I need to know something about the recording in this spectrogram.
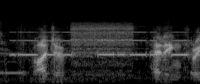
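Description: A voice made thin and tinny as if over an aircraft radio says "Roger", followed by a short burst of hiss like radio static. A faint, steady high tone that breaks off and on runs underneath.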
